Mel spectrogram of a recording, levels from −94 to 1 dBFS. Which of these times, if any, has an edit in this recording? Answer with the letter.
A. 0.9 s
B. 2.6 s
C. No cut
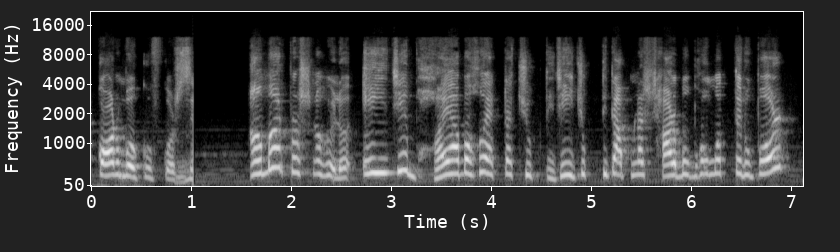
A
